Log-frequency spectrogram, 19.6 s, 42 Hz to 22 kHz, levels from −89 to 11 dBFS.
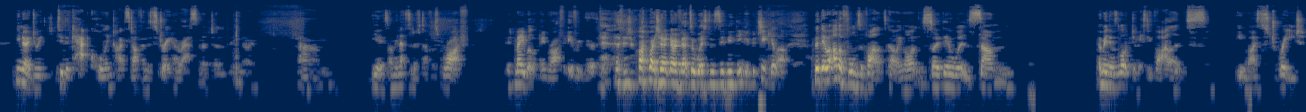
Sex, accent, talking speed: female, Australian, 225 wpm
